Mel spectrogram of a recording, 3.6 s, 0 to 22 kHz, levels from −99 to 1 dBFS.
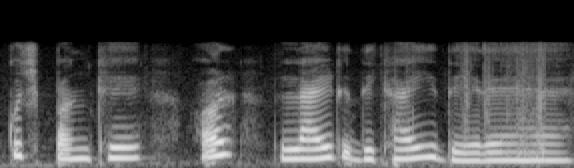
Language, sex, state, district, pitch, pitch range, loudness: Hindi, female, Maharashtra, Mumbai Suburban, 230 Hz, 195-250 Hz, -16 LUFS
